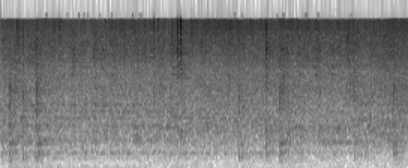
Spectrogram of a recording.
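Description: Spice masala for North Indian style chicken curry sizzling and frying in a pan, a steady loud hiss throughout with occasional soft stirring scrapes and a brief sharp clink, close and with no talking.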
